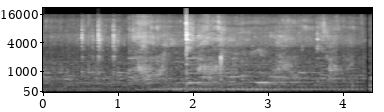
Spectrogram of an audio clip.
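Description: Shrimp and pointed gourd with potato and a ground coconut, poppy seed and green chilli paste being stirred and sizzling in a pan, with steady frying crackle, a few utensil scrapes and one sharp clink.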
